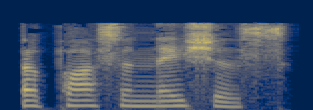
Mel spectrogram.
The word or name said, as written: apocynaceous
